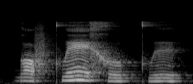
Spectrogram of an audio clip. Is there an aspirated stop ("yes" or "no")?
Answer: yes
